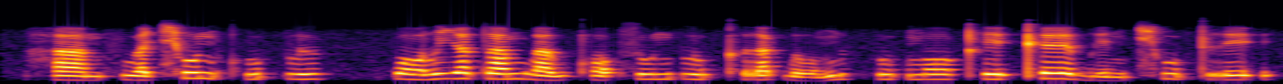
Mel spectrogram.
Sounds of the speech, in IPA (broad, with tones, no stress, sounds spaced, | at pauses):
h aː˨˩ m f u˩˦ a̯ t͡ɕʰ o˥˩ n kʰ u˦˥ ʔ p l ɯ˥˩ k̚ | p ɔː˧ l i˦˥ a̯ t a˦˥ m w a˩˦ w kʰ ɔ˨˩ ʔ s u˦˥ n p l u˥˩ ʔ kʰ r a˦˥ k̚ l oː˨˩ ŋ ɯ˥˩ k̚ h u˥˩ ʔ ŋ ɔː˥˩ kʰ e˦˥ ʔ kʰ ɛː˥˩ b e˨˩ n t͡ɕʰ u˥˩ ʔ t r e˥˩ ʔ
